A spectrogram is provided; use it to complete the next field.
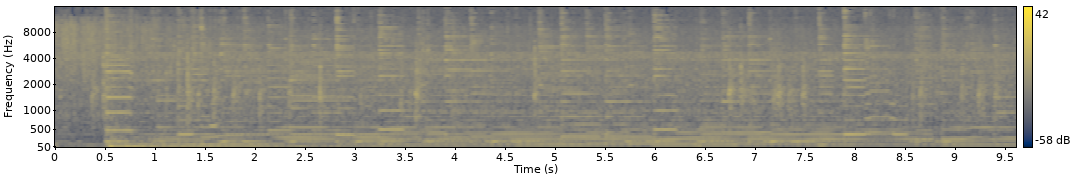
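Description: Steady rain patters against a window with scattered close drops tapping, continuous throughout, over a low sustained humming tone that swells in just after the start.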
